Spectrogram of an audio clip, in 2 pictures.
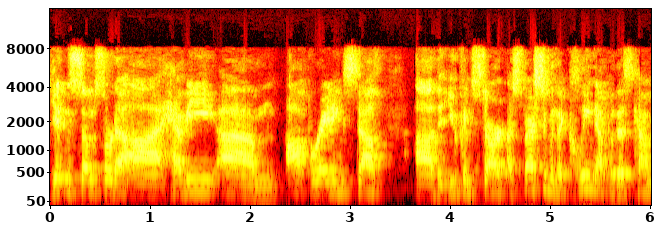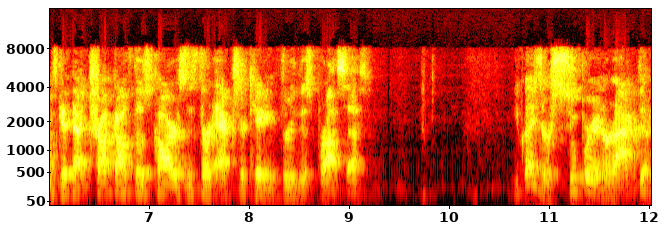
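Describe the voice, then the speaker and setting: A man talks at a fairly quick pace in a high pitch with ordinary pitch variation. His loudness swings widely. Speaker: EMS instructor. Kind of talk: online lecture to live class. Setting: live webinar at computer. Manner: fast.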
